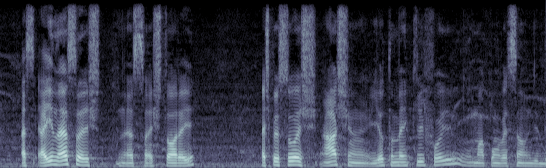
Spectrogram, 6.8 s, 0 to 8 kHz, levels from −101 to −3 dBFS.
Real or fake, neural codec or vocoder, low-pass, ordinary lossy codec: fake; codec, 16 kHz, 16 kbps, FreqCodec, larger model; none; none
